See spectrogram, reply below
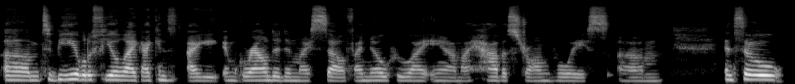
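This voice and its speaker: A woman's voice: fairly low pitch, steady tone, a little slow, mellow, dry recording. A woman who works as a trauma healing coach, answering interview questions in an earnest, reflective way with frequent fillers.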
